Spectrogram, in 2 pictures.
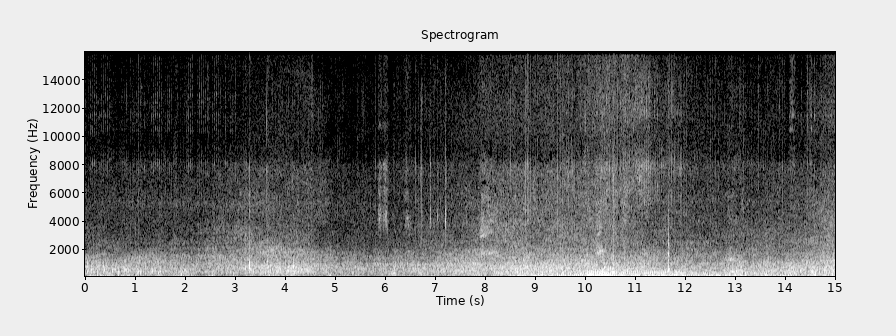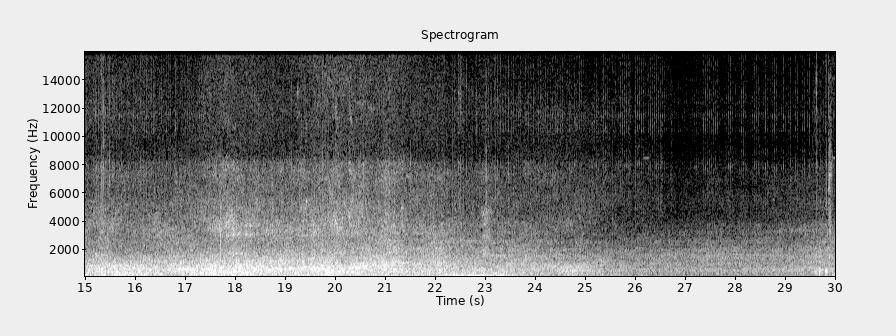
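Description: Road traffic heard from a moving bicycle: a steady rush of road noise, with a motor vehicle's engine rumble that builds from about eight seconds in, stays loud for some fifteen seconds and fades away near the end.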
